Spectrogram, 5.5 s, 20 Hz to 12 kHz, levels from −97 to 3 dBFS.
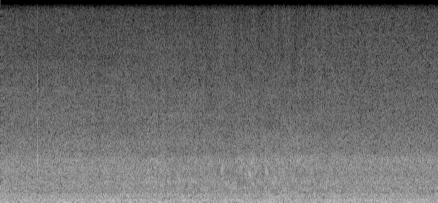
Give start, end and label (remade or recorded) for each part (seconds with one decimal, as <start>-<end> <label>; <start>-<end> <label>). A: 0.0-2.0 recorded; 2.0-4.2 remade; 4.2-5.5 recorded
